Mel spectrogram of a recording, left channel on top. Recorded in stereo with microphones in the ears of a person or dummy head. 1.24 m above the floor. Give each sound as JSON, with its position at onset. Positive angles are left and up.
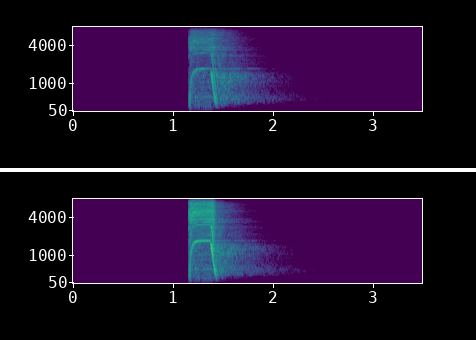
{"t": 1.1, "sound": "a drill", "side_deg": -60, "distance_m": 0.8}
